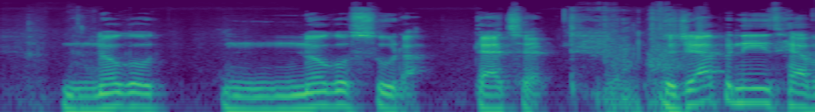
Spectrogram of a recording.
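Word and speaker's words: 納骨堂: While the Japanese have let me pronounce this correctly, Nogosuda.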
